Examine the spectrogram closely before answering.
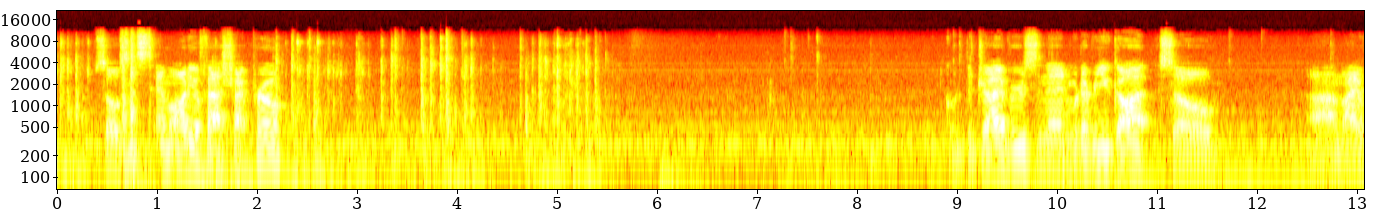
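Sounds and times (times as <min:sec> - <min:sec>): typing on computer keyboard: 0:00.0 - 0:00.8, 0:02.2 - 0:05.6
low steady hum: 0:00.0 - 0:13.0.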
